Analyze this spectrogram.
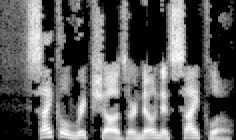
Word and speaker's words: cyclo: Cycle rickshaws are known as cyclo, pronounced C-C-L-O, in Cambodia.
